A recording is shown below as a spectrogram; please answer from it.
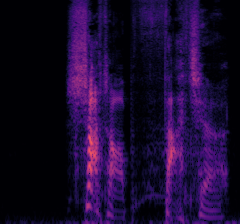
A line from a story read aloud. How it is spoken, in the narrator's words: Pavli snapped, as one might do to a dog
